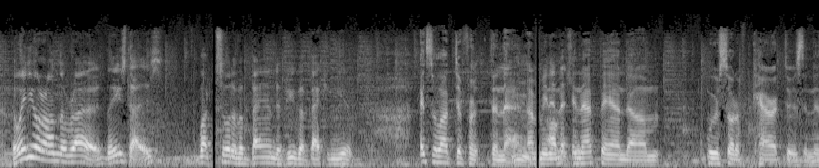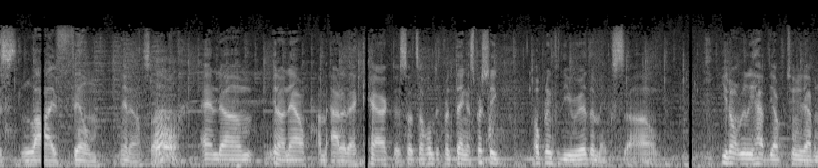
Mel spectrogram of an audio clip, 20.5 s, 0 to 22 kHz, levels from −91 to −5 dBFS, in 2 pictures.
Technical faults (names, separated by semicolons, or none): MP3 compression; gap at a join of encoded pieces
